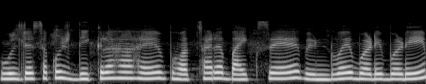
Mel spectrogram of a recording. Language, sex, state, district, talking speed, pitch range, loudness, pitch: Hindi, female, Chhattisgarh, Kabirdham, 195 wpm, 245-275 Hz, -13 LUFS, 265 Hz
